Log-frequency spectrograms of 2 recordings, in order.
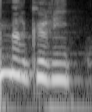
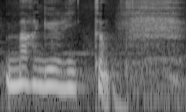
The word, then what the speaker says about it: marguerites: La marguerite, les marguerites. Alors là, on revient quelque chose dont on avait parlé. On ne dit pas le S final, on dit bien les marguerites.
